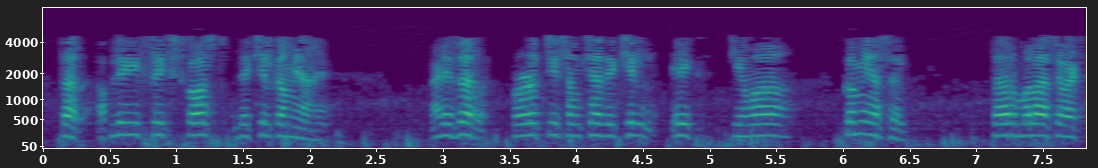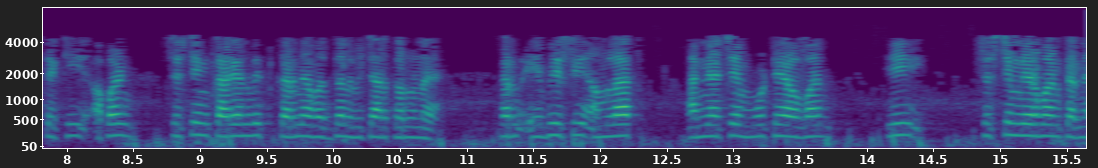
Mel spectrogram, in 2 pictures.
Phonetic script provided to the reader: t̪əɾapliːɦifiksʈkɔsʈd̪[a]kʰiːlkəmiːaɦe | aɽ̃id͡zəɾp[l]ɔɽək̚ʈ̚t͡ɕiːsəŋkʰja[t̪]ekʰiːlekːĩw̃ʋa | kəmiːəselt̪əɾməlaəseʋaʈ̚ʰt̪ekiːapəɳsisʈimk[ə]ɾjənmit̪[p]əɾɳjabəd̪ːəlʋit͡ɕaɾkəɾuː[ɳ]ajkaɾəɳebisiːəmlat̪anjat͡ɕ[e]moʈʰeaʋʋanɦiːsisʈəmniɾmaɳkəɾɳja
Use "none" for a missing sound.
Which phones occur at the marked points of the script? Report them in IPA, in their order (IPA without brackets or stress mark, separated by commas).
e, ɾ, d̪, a, k, n, e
